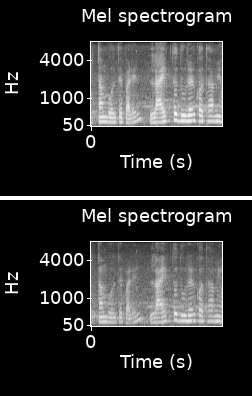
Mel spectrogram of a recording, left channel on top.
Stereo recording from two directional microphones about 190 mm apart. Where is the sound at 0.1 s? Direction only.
20° left (ahead or behind).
